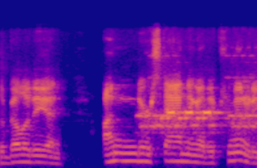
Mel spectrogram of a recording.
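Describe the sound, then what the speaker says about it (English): A telephone rings in the background during a tribal relations committee meeting, its tonal ring running under continuous nearby speech. "Chairman, I apologize for the phone in the background."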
